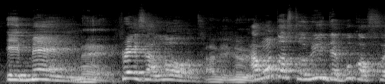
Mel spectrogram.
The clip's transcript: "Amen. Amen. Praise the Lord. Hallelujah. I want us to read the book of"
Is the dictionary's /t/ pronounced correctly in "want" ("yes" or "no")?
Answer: yes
